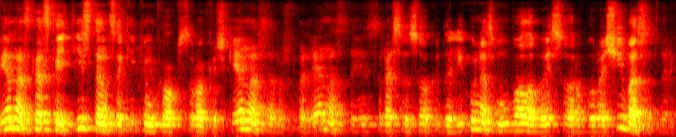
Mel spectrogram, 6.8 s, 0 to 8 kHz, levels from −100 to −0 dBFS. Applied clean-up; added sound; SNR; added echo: none; none; none; none.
